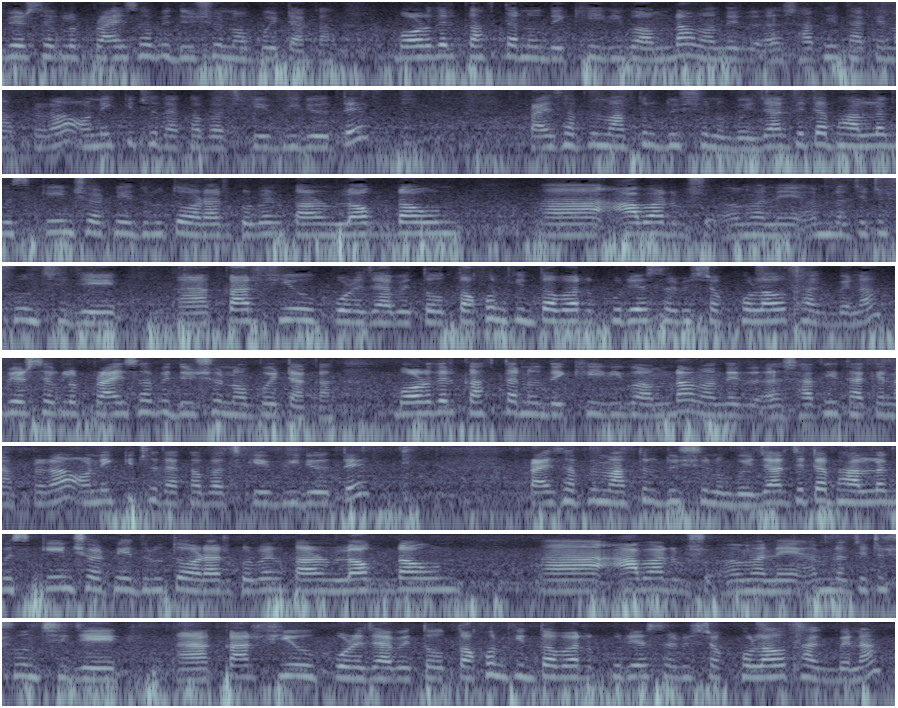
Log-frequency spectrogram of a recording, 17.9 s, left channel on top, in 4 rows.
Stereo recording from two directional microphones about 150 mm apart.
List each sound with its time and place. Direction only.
0.0 s a woman's voice: 5° left (ahead or behind)
3.0 s a woman's voice: 20° left (ahead or behind)
5.9 s speech: 20° left (ahead or behind)
7.1 s a woman's voice: 5° left (ahead or behind)
12.5 s a woman's voice: centre (ahead or behind)
16.5 s speech: 30° left (ahead or behind)
17.1 s a woman's voice: centre (ahead or behind)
